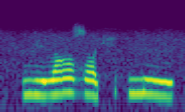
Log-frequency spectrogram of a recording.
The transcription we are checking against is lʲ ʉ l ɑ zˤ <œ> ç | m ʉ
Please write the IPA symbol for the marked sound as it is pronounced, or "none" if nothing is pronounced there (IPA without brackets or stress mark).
ø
